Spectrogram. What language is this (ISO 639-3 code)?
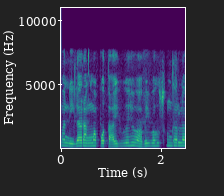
hne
